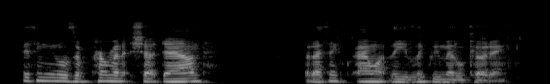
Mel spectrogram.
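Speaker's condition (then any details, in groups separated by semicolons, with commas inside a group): No condition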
